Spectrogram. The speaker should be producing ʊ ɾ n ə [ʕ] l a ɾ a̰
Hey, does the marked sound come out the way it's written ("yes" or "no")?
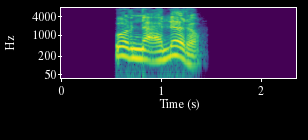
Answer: yes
